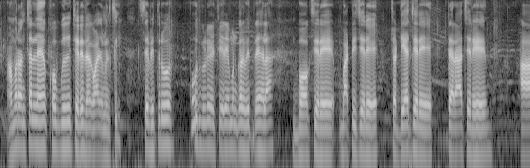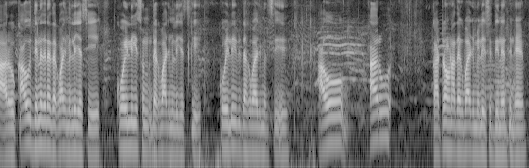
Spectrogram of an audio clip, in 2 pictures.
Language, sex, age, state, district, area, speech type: Odia, male, 18-30, Odisha, Nuapada, rural, spontaneous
